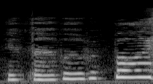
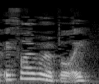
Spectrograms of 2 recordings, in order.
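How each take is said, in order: First: Sung, break playfully into song on this phrase. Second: Said in the usual way. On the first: Pretend.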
